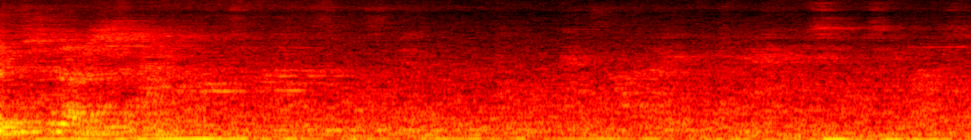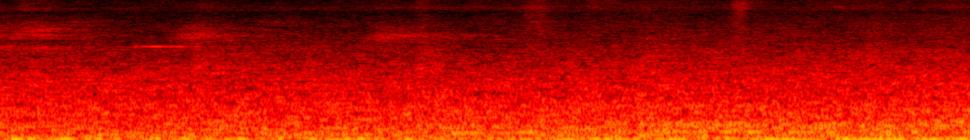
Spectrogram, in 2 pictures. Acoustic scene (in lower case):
subway station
